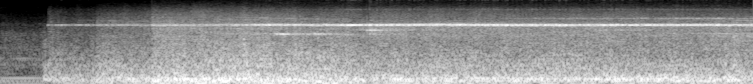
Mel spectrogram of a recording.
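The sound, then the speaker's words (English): Train rumbling over a bridge: a loud, steady roar of wheels and cars with a high, continuous wheel squeal running through it, rising abruptly from near quiet at the start. “A train rumbles over the bridge outside Nelson's apartment”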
